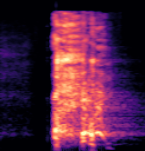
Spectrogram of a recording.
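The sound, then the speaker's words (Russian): A harsh cough from a speaker at a seminar who is recovering from illness: one loud, sudden burst with a rough second push and a fading rasp, after near silence. “Вы меня простите, я кашлять, наверное, буду больше, чем Александр.”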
